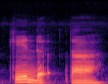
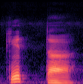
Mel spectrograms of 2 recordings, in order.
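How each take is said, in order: First: The d is sounded separately before the t. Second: The d is merged directly into the t. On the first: The speaker calls it wrong. "nggak dibaca kidta" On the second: The speaker calls it right. "tapi kita. Kita masukkan langsung ke sini ya"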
